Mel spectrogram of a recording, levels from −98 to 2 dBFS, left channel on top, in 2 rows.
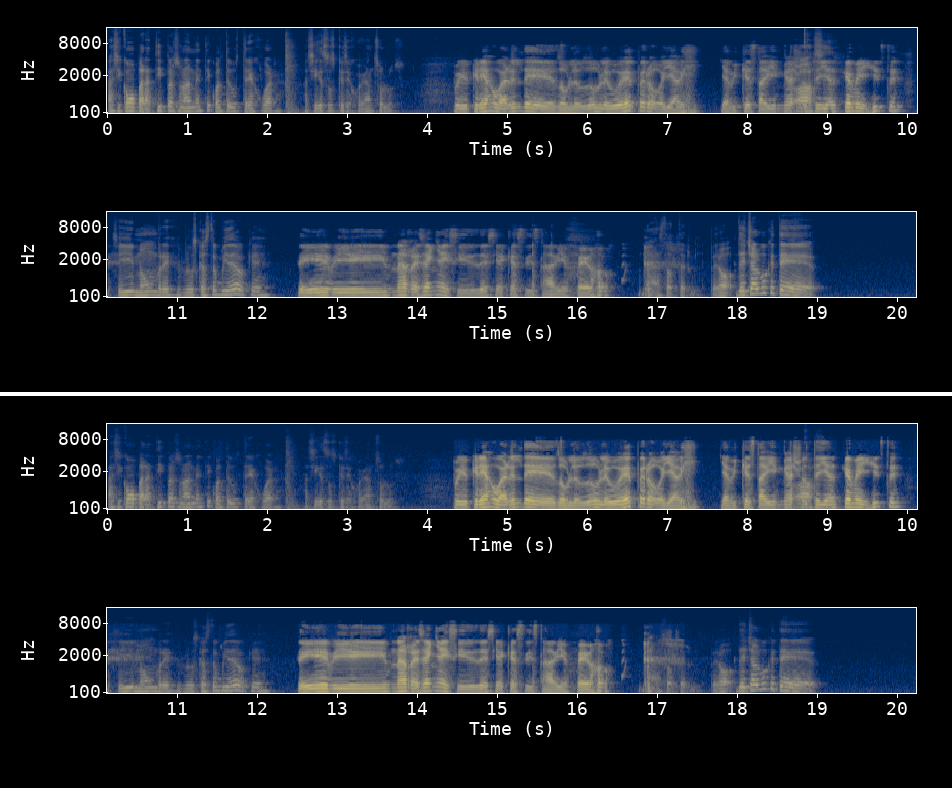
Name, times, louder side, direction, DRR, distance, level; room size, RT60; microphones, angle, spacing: voice 1, 0.0-3.6 4.0-4.2 8.5-9.1 10.3-12.2 15.2-15.3 15.9-16.1 16.8-19.0, left 3 dB, 70° left, 0.6 m, -39 dB
voice 2, 4.3-7.4 7.7-9.9 12.5-16.4 16.8-17.1, right 5 dB, 80° right, 0.5 m, -30 dB
5.8 x 3.6 x 4.6 m
head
